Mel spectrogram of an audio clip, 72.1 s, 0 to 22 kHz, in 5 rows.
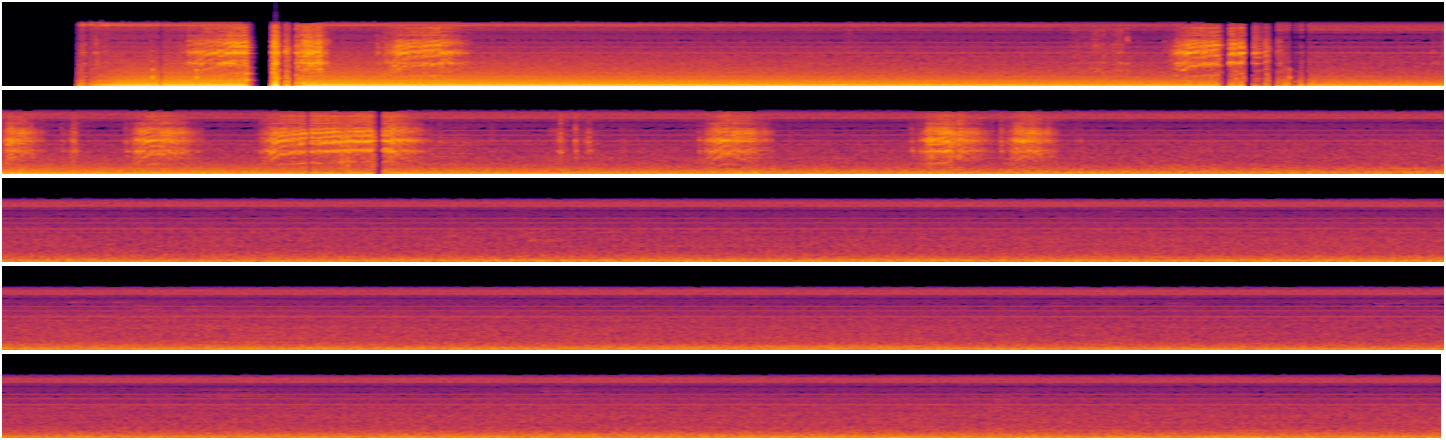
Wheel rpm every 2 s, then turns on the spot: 0, 80, 20, 0, 0, 50, 30, 20, 100, 20, 20, 20, 10, 0, 0, 0, 0, 0, 0, 0, 0, 0, 0, 0, 0, 0, 0, 0, 0, 0, 0, 0, 0, 0, 0, 0.
none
